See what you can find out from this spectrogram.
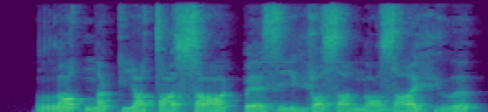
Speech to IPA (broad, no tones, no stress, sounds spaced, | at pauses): r ɔ tˤ n ʊ k i tˤ u s ɑ k͡p ɛ z i vʲ ʊ sˤ ɛ n ɔ zˤ ɛ fʲ u ə̯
